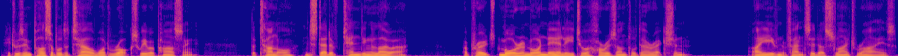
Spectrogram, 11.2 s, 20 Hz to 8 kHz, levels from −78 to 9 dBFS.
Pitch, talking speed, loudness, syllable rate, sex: 110 Hz, 165 wpm, -18 LUFS, 5.6 syllables/s, male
